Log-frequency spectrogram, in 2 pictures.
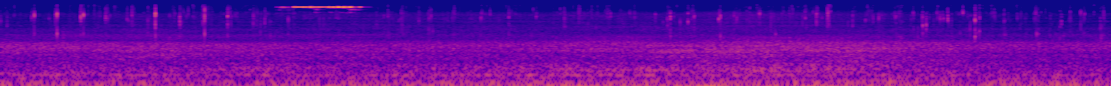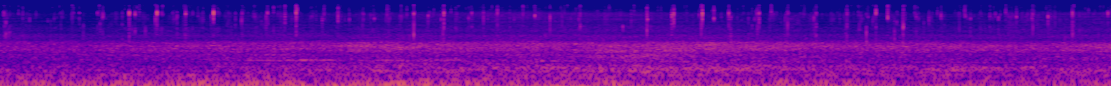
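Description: A cat eating wet food from a plastic bowl right beside the microphone: many quick, irregular wet chewing clicks over a steady low rumble.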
